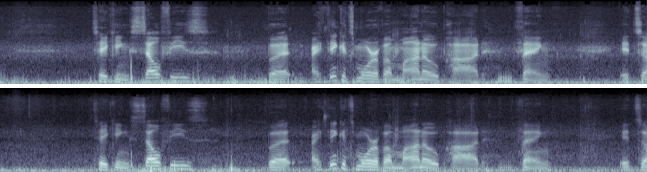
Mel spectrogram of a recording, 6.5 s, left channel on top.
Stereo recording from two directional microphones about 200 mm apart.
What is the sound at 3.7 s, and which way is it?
Speech, 40° left (ahead or behind).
